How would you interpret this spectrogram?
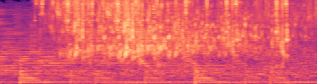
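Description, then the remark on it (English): Wine pours steadily into a glass under a table in the audience at a spelling bee, a bubbling trickle with glugging splashes, accompanied by a low hum and faint periodic thumps underneath. “She pours a second glass of wine under the table.”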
